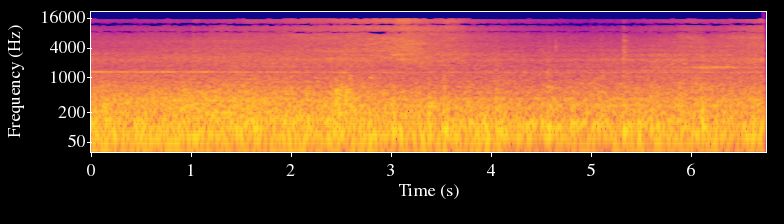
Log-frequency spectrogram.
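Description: Stainless-steel double-deck electric train running past close by at a platform: a steady rumble of wheels on the rails and carriages rolling by.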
